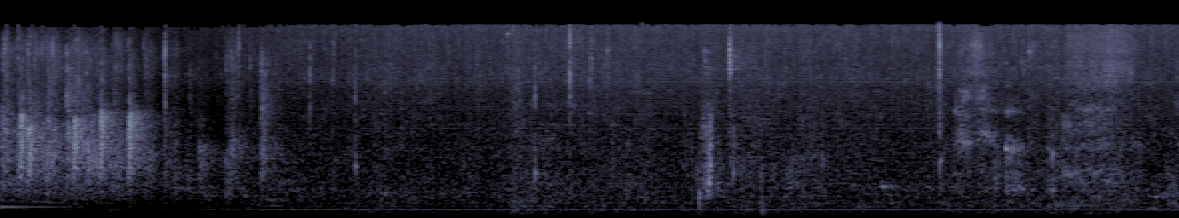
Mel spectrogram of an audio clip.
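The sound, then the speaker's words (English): A church audience applauds the worship team, a dense, steady patter of many hands clapping that holds for about twelve seconds at a fairly soft level, with a low steady hum underneath. “You can give them an applause.”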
